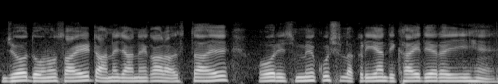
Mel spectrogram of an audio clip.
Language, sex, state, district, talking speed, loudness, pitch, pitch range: Chhattisgarhi, male, Chhattisgarh, Raigarh, 180 wpm, -14 LUFS, 160 Hz, 155-170 Hz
